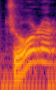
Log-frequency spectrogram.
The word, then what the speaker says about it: Chola: In Tamil, the letter 'ச' can be pronounced as either 'cha' or 'sha' or 'sa', but in Grantha script, 'cha' and 'sa' are different.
